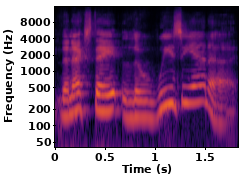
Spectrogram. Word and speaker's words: Louisiana: The next state, Louisiana. It has 5 syllables. The stress is on that 4th syllable, that an, Louisiana.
